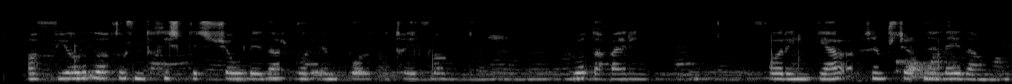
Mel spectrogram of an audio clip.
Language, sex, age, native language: Icelandic, female, 18-19, Icelandic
